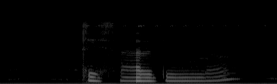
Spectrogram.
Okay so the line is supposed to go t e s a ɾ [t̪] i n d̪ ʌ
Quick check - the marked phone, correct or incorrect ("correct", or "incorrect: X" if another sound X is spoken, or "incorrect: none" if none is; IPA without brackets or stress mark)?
incorrect: d̪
